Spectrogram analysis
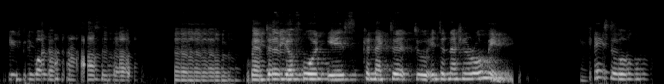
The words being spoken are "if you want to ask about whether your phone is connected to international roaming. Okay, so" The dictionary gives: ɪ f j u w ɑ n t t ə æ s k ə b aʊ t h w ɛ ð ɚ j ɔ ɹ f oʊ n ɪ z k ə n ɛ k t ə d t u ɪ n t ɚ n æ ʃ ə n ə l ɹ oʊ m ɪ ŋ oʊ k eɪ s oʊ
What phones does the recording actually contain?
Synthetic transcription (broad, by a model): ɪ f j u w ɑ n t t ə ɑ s ə b aʊ t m w ɛ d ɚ j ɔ f oʊ n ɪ s k ə n ɛ k t ə d t u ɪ n t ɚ n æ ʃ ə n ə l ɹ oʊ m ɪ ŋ oʊ k eɪ s oʊ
